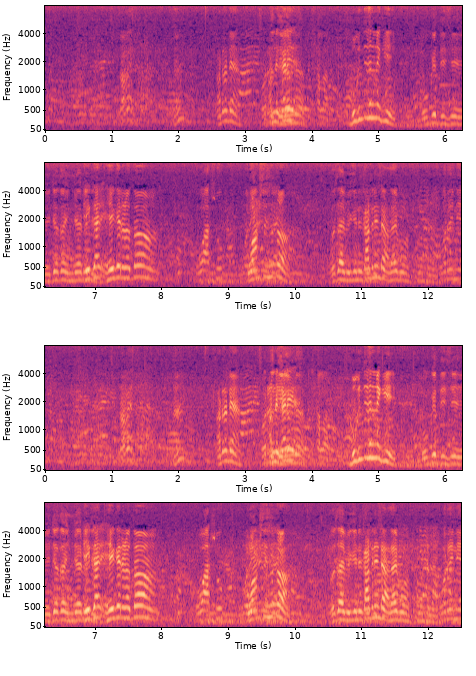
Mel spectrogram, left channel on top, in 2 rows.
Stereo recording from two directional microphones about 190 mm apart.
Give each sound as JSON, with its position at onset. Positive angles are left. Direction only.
{"t": 2.6, "sound": "speech", "side_deg": 10}
{"t": 4.6, "sound": "speech", "side_deg": 25}
{"t": 5.8, "sound": "speech", "side_deg": 50}
{"t": 6.8, "sound": "speech", "side_deg": 15}
{"t": 9.3, "sound": "speech", "side_deg": 20}
{"t": 10.5, "sound": "speech", "side_deg": 45}
{"t": 11.0, "sound": "speech", "side_deg": 15}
